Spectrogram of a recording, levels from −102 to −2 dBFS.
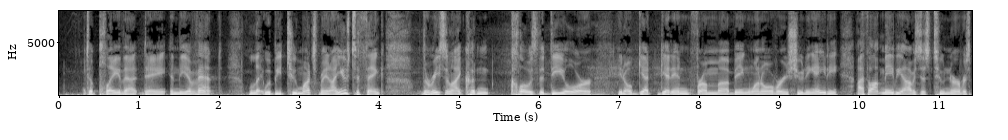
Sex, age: male, 50-69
